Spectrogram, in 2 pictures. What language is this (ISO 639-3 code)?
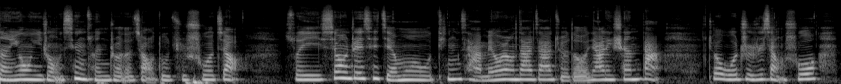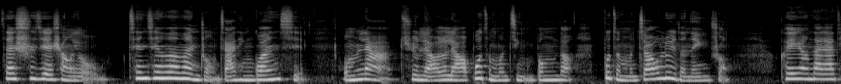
zho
